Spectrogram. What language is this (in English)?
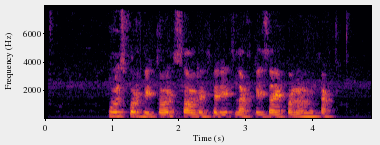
Romanian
